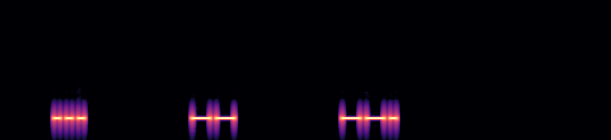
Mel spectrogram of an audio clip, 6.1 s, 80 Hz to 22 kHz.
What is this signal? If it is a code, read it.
Morse code, heard as a keyed tone, about 20 wpm, spaced as for 7 wpm, 700 Hz. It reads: SMG
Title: USA Call Signs - 5 Characters - 6x Character Spacing - 20wpm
